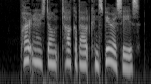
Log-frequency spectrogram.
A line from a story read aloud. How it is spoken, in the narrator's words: she said evenly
